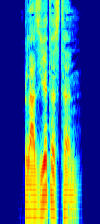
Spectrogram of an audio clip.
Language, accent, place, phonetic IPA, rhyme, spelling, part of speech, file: German, Germany, Berlin, [blaˈziːɐ̯təstn̩], -iːɐ̯təstn̩, blasiertesten, adjective, De-blasiertesten.ogg
- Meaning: 1. superlative degree of blasiert 2. inflection of blasiert: strong genitive masculine/neuter singular superlative degree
